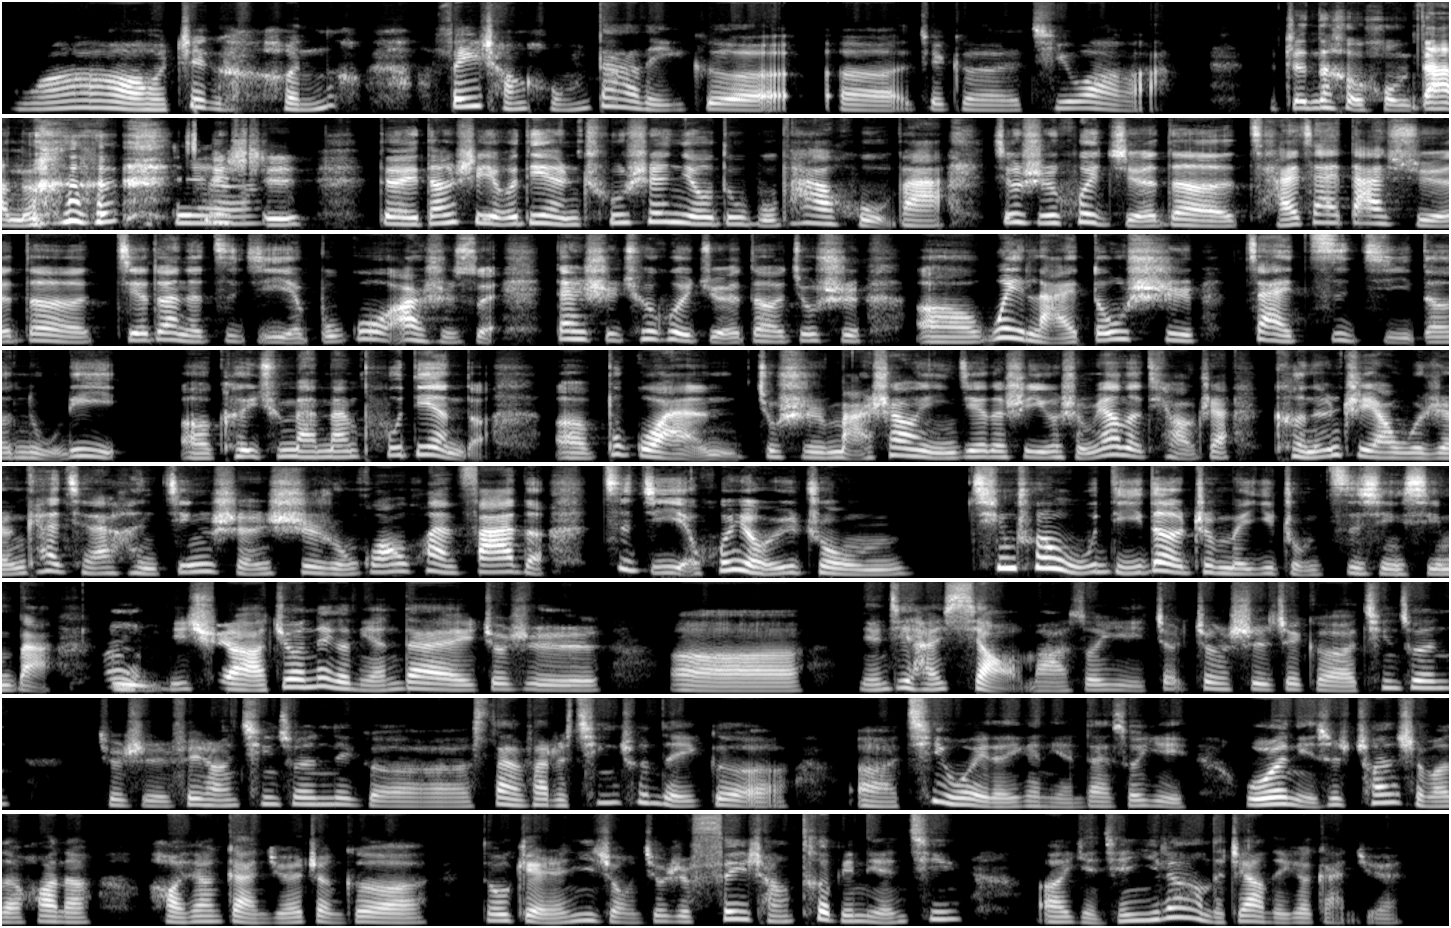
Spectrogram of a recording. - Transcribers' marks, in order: laugh
- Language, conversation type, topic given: Chinese, podcast, 你是否有过通过穿衣打扮提升自信的经历？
